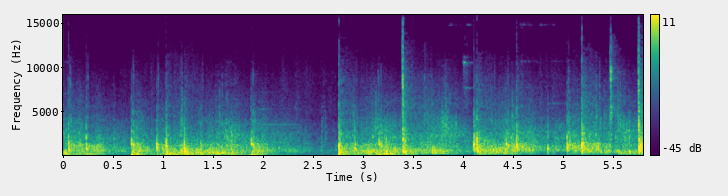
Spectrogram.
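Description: Rifle gunshots on a shooting range: a string of sharp cracks, roughly one a second, with fainter shots in between, each trailing off in an echo.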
